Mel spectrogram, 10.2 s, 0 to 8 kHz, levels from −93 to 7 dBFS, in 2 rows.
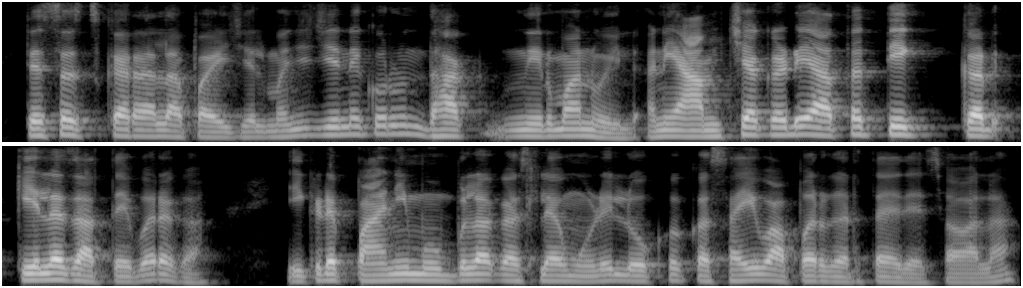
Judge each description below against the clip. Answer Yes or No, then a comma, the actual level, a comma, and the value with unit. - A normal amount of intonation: Yes, average, 3.6 semitones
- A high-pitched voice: No, low, 130 Hz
